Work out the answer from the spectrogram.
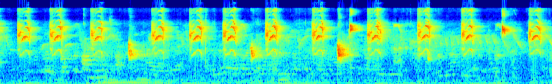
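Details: Sooty-headed bulbul sound used to provoke rival bulbuls to sing: a long series of sharp, scratchy squawked notes, roughly one per second, with a few lower, fuller calls mixed in.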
